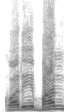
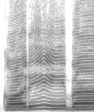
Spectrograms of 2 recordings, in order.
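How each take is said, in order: First: The word ends with an n sound. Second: The word ends with a drawn-out vowel. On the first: This is the written form with the ending. "করিবান ছিল" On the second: This is how it is read when stopping at the verse end. "ওটা হবে করিবা, একালিপ পরিমাণ টান দিয়ে পড়বো"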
